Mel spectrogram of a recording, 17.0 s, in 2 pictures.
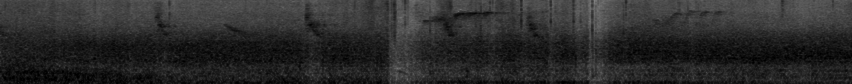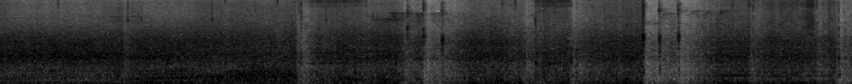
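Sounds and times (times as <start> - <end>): high bird chirps: 14.9 - 15.8.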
